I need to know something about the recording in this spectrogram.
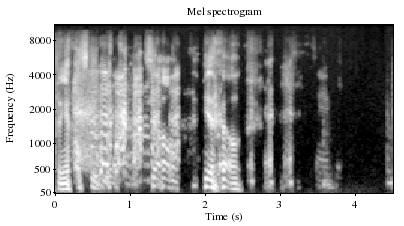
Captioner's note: audience laughing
